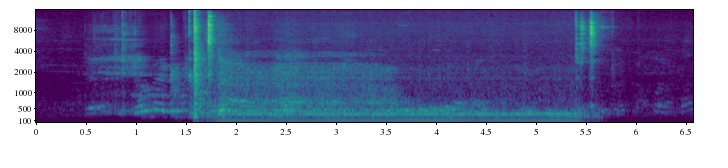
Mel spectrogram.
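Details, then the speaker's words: Whirlpool top-load washer on spin cycle: steady motor hum for about four seconds but no rising spin rush, and the tub does not turn. Broken tub support; agitator bolt also rotted; fixed by replacing the tub. "Ahí se oye que ya está haciendo el exprimido. Entonces vamos a ver si la tina está girando. No se ve que esté haciendo el exprimido."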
